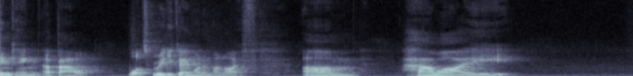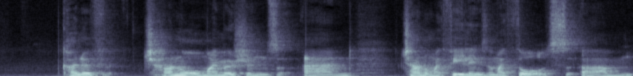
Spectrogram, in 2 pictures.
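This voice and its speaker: Over noticeable background noise, a man speaks at a very slow pace with long, frequent pauses, using a medium pitch and fairly even intonation. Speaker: mental health vlogger. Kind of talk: casual talk to camera. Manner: rambling, slow.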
